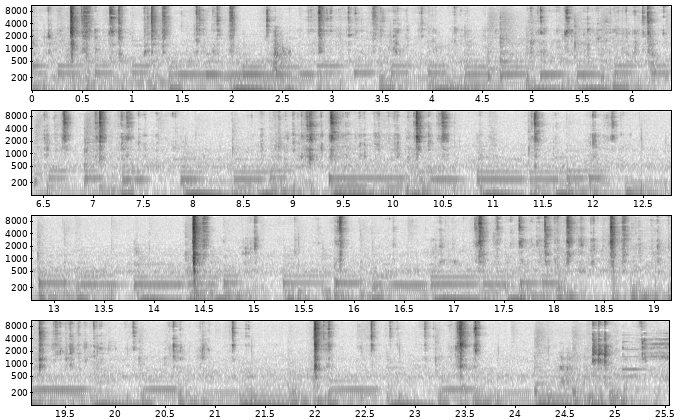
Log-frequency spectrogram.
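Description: Code being typed on a computer keyboard, a long stretch of quiet, rapid key clicks in uneven bursts with brief pauses in between, set against a soft background hum.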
